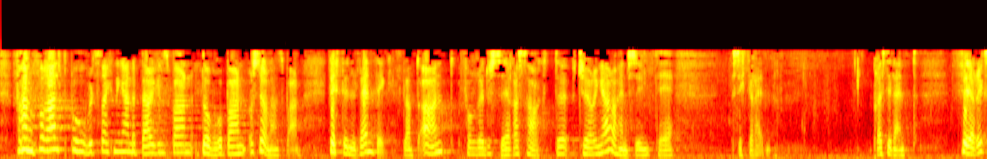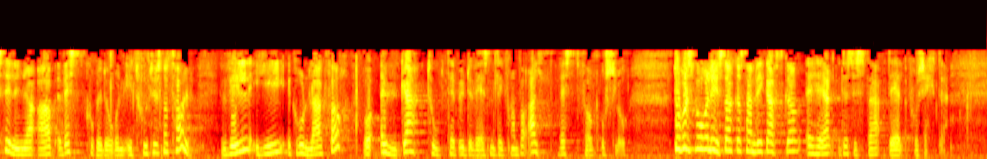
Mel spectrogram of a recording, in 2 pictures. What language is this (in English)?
Norwegian Nynorsk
